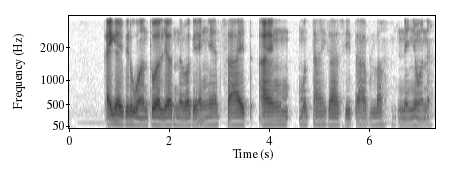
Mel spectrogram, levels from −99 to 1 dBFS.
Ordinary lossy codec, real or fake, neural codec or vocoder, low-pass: none; real; none; 3.6 kHz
